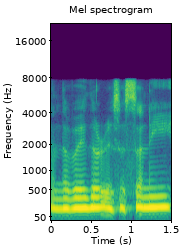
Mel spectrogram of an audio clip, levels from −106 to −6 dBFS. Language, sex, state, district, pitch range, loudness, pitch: English, female, Arunachal Pradesh, Lower Dibang Valley, 170-180 Hz, -10 LUFS, 175 Hz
